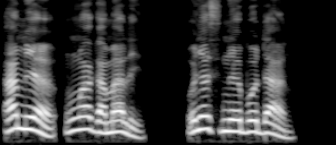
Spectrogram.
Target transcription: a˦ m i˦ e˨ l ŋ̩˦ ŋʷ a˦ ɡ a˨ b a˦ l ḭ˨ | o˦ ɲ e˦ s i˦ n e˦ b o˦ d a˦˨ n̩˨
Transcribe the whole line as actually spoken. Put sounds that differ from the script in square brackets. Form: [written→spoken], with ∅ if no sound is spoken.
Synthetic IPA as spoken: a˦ m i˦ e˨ l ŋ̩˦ ŋʷ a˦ ɡ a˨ [b→m] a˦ l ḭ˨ | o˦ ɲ e˦ s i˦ n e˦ b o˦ d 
